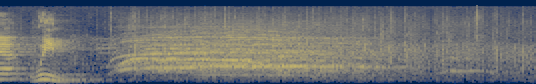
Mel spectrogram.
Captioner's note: audience cheers and applauds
